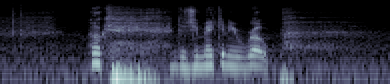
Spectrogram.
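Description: A man speaks briefly and loudly into a close microphone.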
